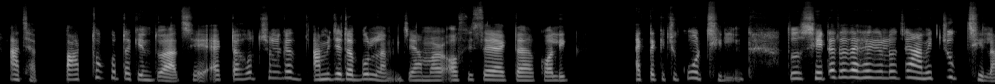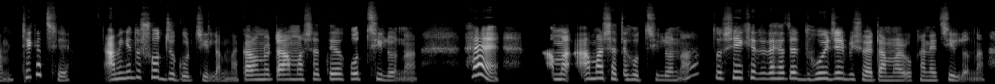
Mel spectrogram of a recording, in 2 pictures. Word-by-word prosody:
আচ্ছা। - - -5 0.3
পার্থক্যটা 260 +4 -5
কিন্তু 205 -3 -3 0.2
আছে। 150 - -4 0.2
একটা 220 +2 -4
হচ্ছিল 285 +2 -5
গিয়া 300 - 0 0.3
আমি 235 +2 -5
যেটা 240 -2 +5
বললাম 225 -7 -2 0.2
যে, - - -8
"আমার 190 +1 -3 0.2
অফিসে 220 +1 -4 0.2
একটা 190 -1 -1 0.2
কলিগ 190 0 -1 0.7
একটা 235 - -1
কিছু 235 0 -5
করছিলেন।" 255 -8 -3 0.5
তো - - -4 0.2
সেটাতে 320 +4 +4
দেখা 320 -1 +2
গেল 305 0 -2
যে 320 - -3
আমি 275 +1 -5
চুপ 330 -4 -1
ছিলাম। 205 0 -3 0.2
ঠিক 340 - +5
আছে? - - -2 0.5
আমি 240 - +9
কিন্তু 315 +2 -2
সহ্য 330 -7 0
করছিলাম 185 -1 -5
না। - - -13
কারণ 215 +1 +2
ঐটা 230 -1 +4
আমার 235 0 -3
সাথে 240 +1 -4 0.2
হচ্ছিল 250 -3 0 0.2
না, - - -6 0.6
হ্যাঁ? 460 +3 +11 0.6
আমা - - +4 0.2
আমার 290 +1 +2
সাথে 245 -3 -3
হচ্ছিল 215 0 -4 0.2
না। - - -6 0.3
তো - - -8
সেইক্ষেত্রে 300 -3 +3
দেখা 270 0 +1
যায় 280 -2 +3
ধৈর্যের 275 +2 +5
বিষয়টা 195 -4 0
আমার 185 0 -2
ওখানে 190 0 -6
ছিল 205 -4 -3
না। - - -9
240 Hz, 165 wpm, -27 LUFS, 210-290 Hz, 0.7 s, হ্যাঁ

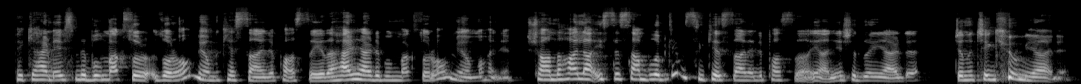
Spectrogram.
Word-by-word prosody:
Peki, 215 0 -1
her 215 -1 +2
mevsimde 210 +1 0
bulmak 210 0 +1
zor 210 -2 +2
zor 190 -1 +2
olmuyor 260 - 0
mu 190 +1 -7
kestaneli 190 -5 -1
pastayı? 160 -1 -2
Ya 165 - +2
da 180 +2 +2
her 205 +2 +6
yerde 210 -4 +4
bulmak 190 0 -5
zor 190 - -3
olmuyor 270 - -2
mu? 170 +4 -5
Hani, 310 -1 -9
şu 230 - 0
anda 220 +2 +2
hâlâ 250 -1 +4
istesen 240 -1 0
bulabilir 230 - +2
misin 315 -7 -2
kestaneli 195 -3 -1
pasta? 200 -1 -5
Yani, 170 -3 -1
yaşadığın 185 -1 -3
yerde 165 - -2 0.4
canın 200 +1 +1
çekiyor 220 +8 +3
mu, 225 -3 +1
yani? 180 - -2
205 Hz, 190 wpm, -22 LUFS, 190-230 Hz, 0.4 s, her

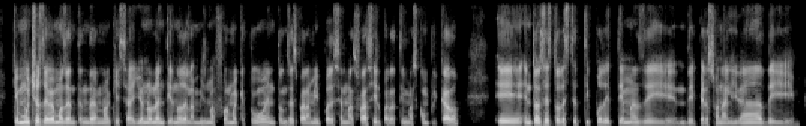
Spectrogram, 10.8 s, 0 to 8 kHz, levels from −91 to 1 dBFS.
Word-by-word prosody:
que - - +2
muchos 140 +6 +6
debemos 130 +2 +6
de 125 - +6
entender, 115 +1 -1
¿no? 125 +2 -3
Quizá 115 -1 -2
yo 120 +2 -1
no 125 +1 +1
lo 130 - +5
entiendo 120 +2 -1
de 120 - +1
la 115 - -3
misma 115 +1 -6
forma 125 0 -4
que - - -12
tú, 140 +7 -4
entonces, 120 +1 -5
para 115 0 0
mí 115 - -4
puede 115 - -1
ser 120 - -5
más 110 - -6
fácil, - - +1
para - - -3
ti - - -11
más - - -7
complicado. - - 0 0.5
Eh, 115 -2 +5
entonces, 135 +2 +4
todo 145 +3 0
este 165 +1 -2
tipo 170 - -5
de 115 - -1
temas 130 +3 -3
de 110 -1 -2 0.2
de 115 0 -3
personalidad, 115 +4 -2
de 115 +2 -3
120 Hz, 215 wpm, -24 LUFS, 115-130 Hz, 0.5 s, muchos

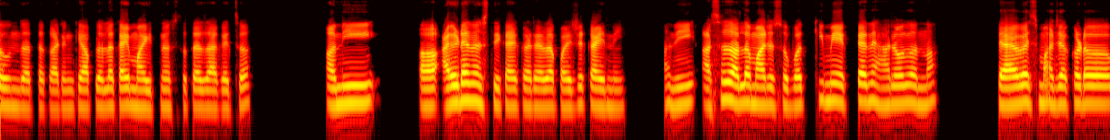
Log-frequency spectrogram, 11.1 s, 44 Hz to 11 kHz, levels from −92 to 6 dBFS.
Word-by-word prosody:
होऊन 165 -1 -3
जातं. 155 0 -5
कारण 155 0 -5
की 165 - -2
आपल्याला 165 +1 -1
काही 170 0 +4
माहीत 160 -2 -1
नसतं 160 0 -8
त्या 160 -1 -1
जागेचं. 155 +2 -3 0.8
आणि 180 +2 +1 0.6
अ, 165 - +1 0.2
आयडिया 190 +5 +6
नसते 175 -1 -4
काय 165 0 +1
करायला 165 0 0
पाहिजे 160 +1 -3
काय 170 -2 +3
नाही? 160 0 -11 0.4
आणि 180 +2 -4 0.2
असं 220 +6 -3
झालं 195 -2 +6
माझ्यासोबत 175 -1 +1
की 215 - -8
मी 205 0 +1
एकट्याने 200 +2 +2
हरवलं 185 0 -1
ना, 190 +2 -5 0.6
त्यावेळेस 180 +2 +5
माझ्याकडं 185 0 +2
175 Hz, 160 wpm, -24 LUFS, 160-185 Hz, 0.8 s, आयडिया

